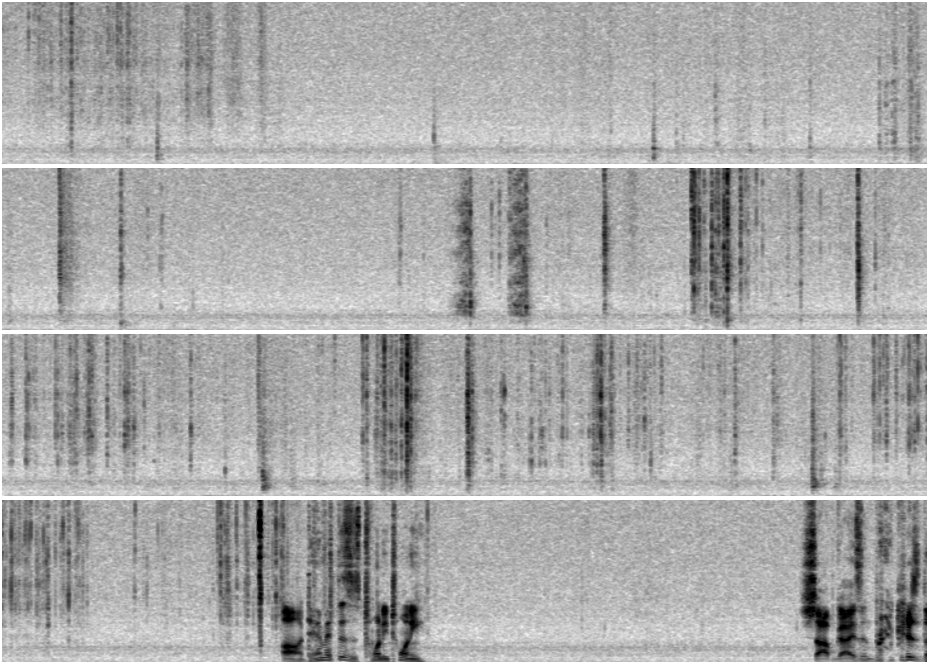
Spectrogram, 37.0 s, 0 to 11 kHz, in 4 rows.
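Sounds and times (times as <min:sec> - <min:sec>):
wrapping tearing and crinkling: 0:00.2 - 0:02.7, 0:16.0 - 0:20.5, 0:22.0 - 0:30.6.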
